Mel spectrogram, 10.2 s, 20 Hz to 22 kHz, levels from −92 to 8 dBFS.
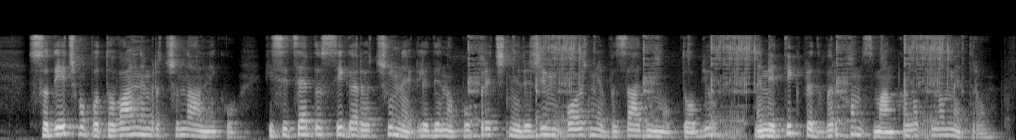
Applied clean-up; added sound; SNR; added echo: none; Fart; 13 dB; none.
